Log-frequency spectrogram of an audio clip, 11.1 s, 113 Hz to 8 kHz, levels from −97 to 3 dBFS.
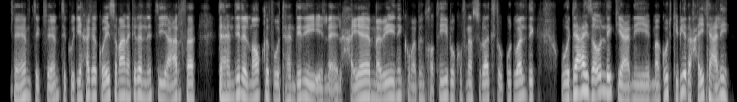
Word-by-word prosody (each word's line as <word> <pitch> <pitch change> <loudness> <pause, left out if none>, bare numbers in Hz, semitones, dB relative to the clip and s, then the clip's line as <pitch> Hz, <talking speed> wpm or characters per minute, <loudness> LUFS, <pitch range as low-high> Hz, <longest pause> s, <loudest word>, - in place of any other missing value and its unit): فهمتِك، 115 0 -4
فهمتِك، 120 +6 -5
ودي 135 +3 +1
حاجة 145 +1 +1
كويسة، 135 +1 0
معنى 145 -1 +4
كده 145 +3 0
إن 130 - -3
أنتِ 140 0 -5
عارفة 130 -2 +1 0.3
تهندلي 130 +5 +2
الموقف، 135 +1 +1
وتهندلي 120 +1 0
ال 105 +1 -4
الحياة 110 +5 +3
ما 120 -4 0
بينِك 135 +3 0
وما 110 -3 -7
بين 120 +1 -12
خطيبِك، 135 0 -5
وفي 125 0 -14
نفْس 125 0 -3
الوقت 130 +1 +1
في 120 - -9
وجود 130 +3 -10
والدِك، 135 0 +2 0.4
وده 130 +6 +3
عايز 180 -1 +5
أقول 170 +5 +3
لِك 165 -3 0
يعني 115 0 +1
مهجود 120 +8 -3
كبير 185 +2 0
أحييكِ 140 +6 0
عليه. 155 -4 +1
130 Hz, 190 wpm, -25 LUFS, 120-145 Hz, 0.4 s, عايز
